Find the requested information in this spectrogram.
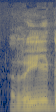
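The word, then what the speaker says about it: read: Next example, she said Asha had रीड the book. Asha had रेड the book, उच्चारण रेड होगा, रीड मैंने कहा था, sorry.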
